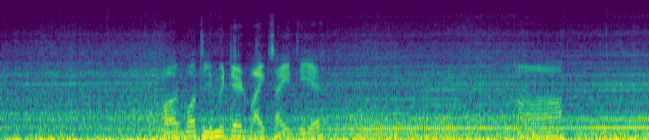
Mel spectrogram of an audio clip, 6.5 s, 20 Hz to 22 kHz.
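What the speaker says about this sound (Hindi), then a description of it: "इनलाइन 4 वाला साउंड है इसमें क्योंकि है ही इनलाइन 4" Yamaha R1 Crossplane, a limited-edition 1000cc inline-four sport motorcycle, hums steadily at low cruising revs beneath continuous close talking, its engine tone rising slightly late on.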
